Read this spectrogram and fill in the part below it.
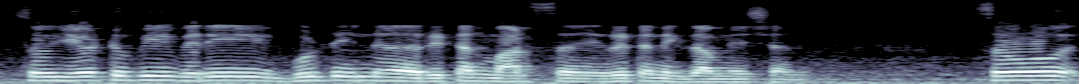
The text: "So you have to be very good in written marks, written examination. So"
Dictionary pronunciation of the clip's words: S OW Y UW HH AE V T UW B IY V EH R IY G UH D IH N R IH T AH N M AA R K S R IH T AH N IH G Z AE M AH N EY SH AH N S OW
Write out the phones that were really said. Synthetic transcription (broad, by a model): S OW Y UW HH T UW B IY V EH R IY G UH D IH N R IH T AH N M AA R S R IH T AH N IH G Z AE M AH N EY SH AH N S OW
